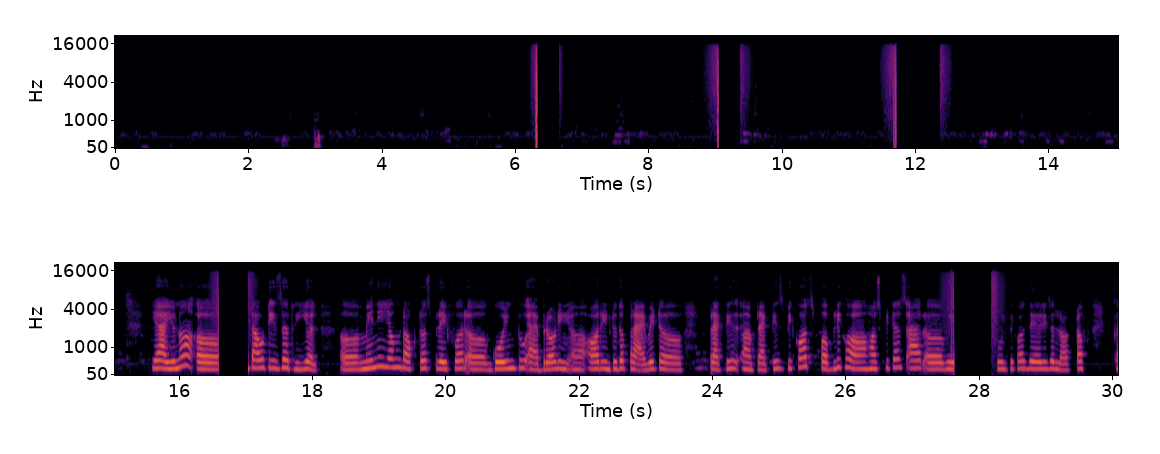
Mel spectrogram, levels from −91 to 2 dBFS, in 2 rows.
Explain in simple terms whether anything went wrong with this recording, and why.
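The speech has wireless microphone squelch dropouts: the radio signal fades, the receiver mutes it, and you hear a hiss, then silence, at 6.20, 8.80, 11.45, 16.40 (after "you know") and 27.34 seconds.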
